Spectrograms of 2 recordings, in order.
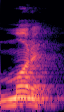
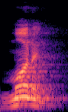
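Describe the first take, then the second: The two takes are said the same way.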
